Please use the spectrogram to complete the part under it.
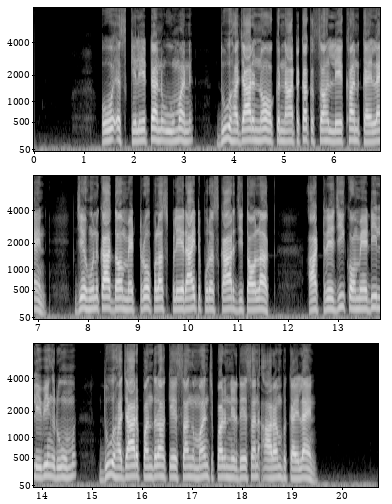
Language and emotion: Maithili, neutral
